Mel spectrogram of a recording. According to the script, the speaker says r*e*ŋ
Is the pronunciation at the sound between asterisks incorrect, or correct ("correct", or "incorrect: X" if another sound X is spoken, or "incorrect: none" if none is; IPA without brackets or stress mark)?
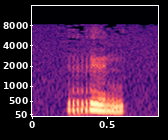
correct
